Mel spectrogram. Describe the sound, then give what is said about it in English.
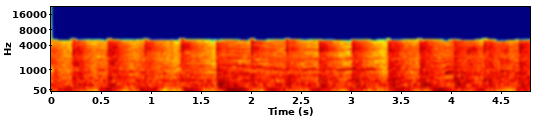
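Loud, repeated thudding blows land in a steady, fairly quick rhythm, like heavy pounding on a wooden door, continuing throughout; hammering at a theatre on the opening night of a play in Brooklyn. “Hammering on our opening night.”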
